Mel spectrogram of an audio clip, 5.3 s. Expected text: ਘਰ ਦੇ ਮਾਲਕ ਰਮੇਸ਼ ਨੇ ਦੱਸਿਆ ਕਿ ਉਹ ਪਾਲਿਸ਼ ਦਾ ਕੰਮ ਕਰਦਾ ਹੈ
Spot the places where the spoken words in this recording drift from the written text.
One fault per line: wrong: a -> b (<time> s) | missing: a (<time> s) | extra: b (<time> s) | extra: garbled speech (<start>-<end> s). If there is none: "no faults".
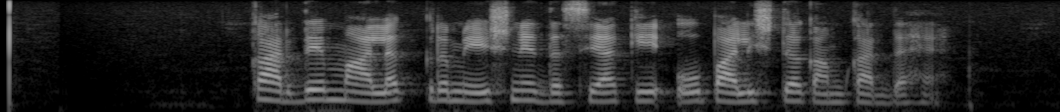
no faults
